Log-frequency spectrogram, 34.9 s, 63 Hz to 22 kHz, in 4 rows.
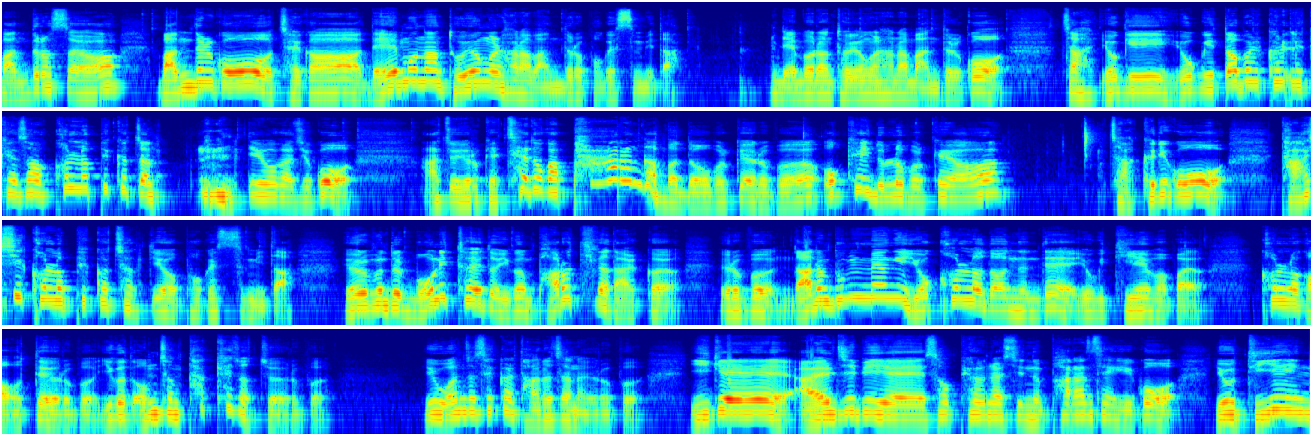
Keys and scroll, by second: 7.4 F1, 9.1 F1, 13.0 F1, 14.0 F1, 17.1 F1, 18.3 F1, 22.4 F1, 25.3 F1, 32.1 F1, 34.6 F1.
